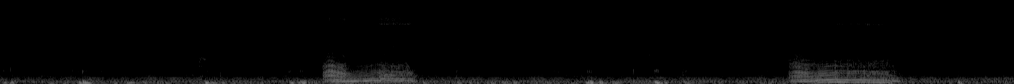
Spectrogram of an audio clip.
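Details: Puppy snoring: two low, buzzing snores with rising squeaky edge, about 13 breaths per minute, over room hum and small knocks.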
